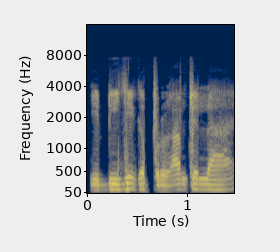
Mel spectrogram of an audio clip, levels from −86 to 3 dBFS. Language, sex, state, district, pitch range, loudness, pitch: Hindi, male, Uttar Pradesh, Budaun, 105-115 Hz, -16 LUFS, 110 Hz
